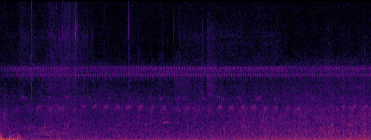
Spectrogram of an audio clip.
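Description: Insects chirping in a steady, regular pulse, with a faint low rumble underneath.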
